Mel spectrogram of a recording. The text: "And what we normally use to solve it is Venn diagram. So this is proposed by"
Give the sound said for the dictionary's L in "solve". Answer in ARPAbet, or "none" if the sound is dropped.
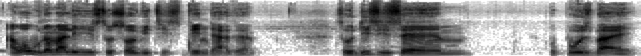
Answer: none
